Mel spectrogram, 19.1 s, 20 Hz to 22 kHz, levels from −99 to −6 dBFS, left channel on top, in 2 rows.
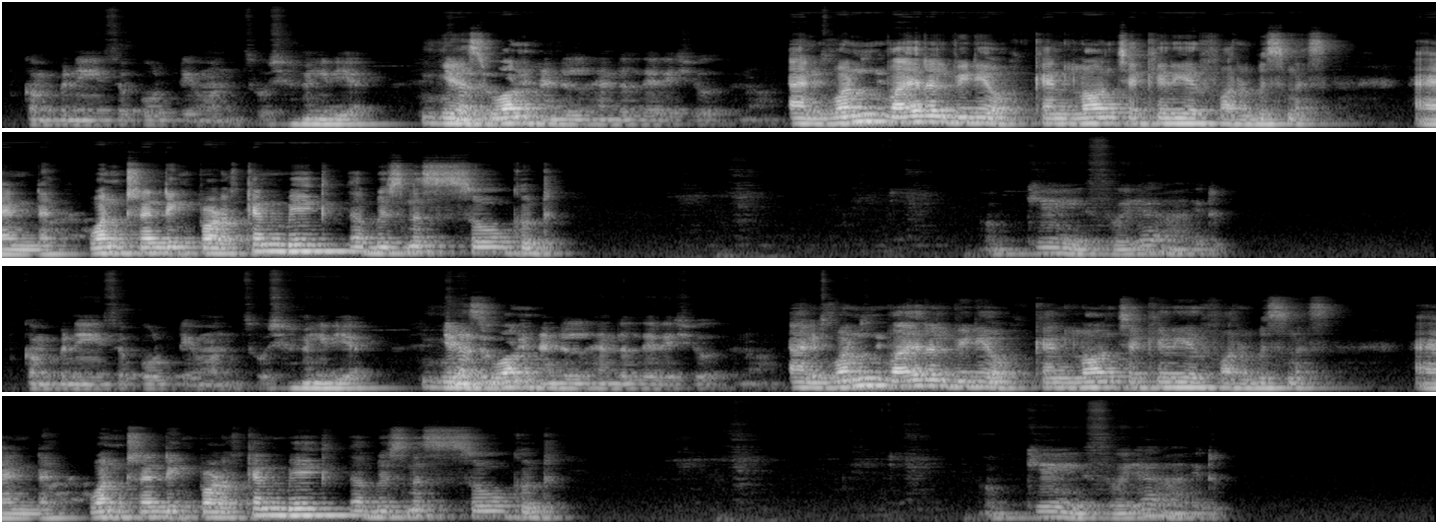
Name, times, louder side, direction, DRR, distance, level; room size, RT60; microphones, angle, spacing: voice 1, 0.2-2.6 2.9-5.9 9.9-10.2 10.6-10.7 14.4-14.5 15.6-15.7 16.1-17.7, right 1 dB, 50° right, 1.6 m, -40 dB
voice 2, 2.8-3.7 5.3-8.9 9.4-13.3, left 4 dB, 60° left, 0.4 m, -30 dB
6.2 x 2.1 x 3.9 m
head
